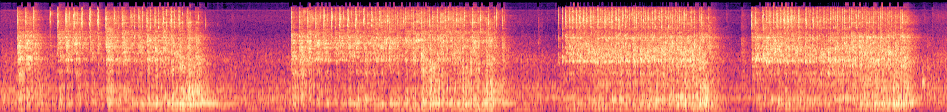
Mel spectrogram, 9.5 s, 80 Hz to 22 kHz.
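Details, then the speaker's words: Powermatic 2014 wood lathe at 800 rpm, rough turning, after stuffing styrofoam into the thin sheet-metal leg stand: cutting chatter over a steady spin with no hollow tinny ringing from the stand; normal running without stand resonance. "that's a big difference before when i was over here doing rough you'd hear the"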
